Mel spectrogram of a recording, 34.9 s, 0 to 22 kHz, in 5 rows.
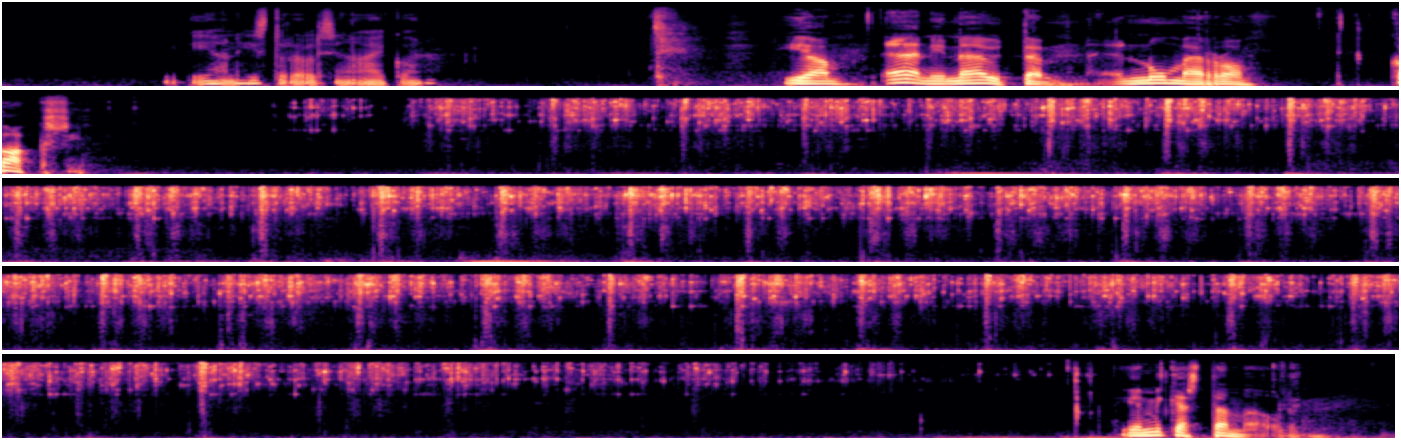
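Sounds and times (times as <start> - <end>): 
speech: 0.9 - 2.3, 3.9 - 6.4, 7.0 - 7.5, 33.6 - 34.6
Stone Age animal-tooth rattles clattering: 8.4 - 33.3.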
